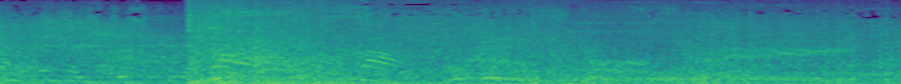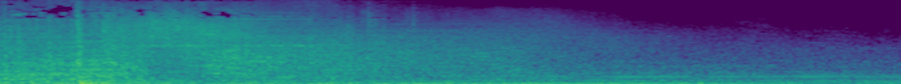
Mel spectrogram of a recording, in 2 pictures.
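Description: A triumphant victory fanfare swells.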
